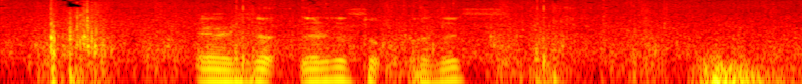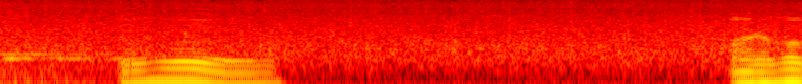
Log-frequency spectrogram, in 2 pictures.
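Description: A man talks calmly into a headset microphone.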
